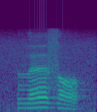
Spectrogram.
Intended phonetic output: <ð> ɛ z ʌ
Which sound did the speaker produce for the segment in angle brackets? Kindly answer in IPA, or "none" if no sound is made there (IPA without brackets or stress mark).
ð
